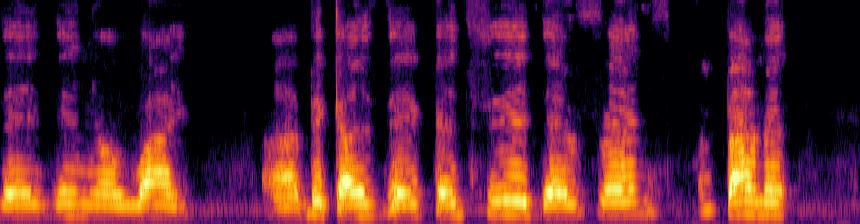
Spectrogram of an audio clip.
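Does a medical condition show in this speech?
Yes: ALS; voice box going, slurred speech, speaks very slowly, hard to hear.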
